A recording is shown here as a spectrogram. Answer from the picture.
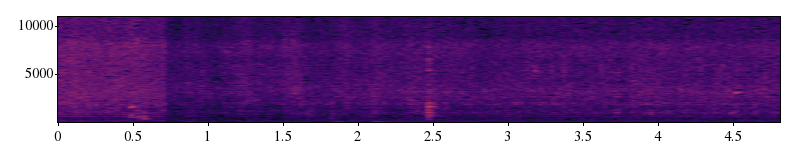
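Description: Butterbur stems sizzling in oil in a frying pan, stirred with a metal spoon at first. The hiss drops a little under a second in, with a couple of light clicks.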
